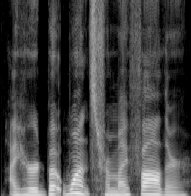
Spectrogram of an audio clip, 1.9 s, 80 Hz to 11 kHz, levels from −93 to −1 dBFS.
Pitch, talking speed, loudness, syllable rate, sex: 185 Hz, 220 wpm, -16 LUFS, 4.6 syllables/s, female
